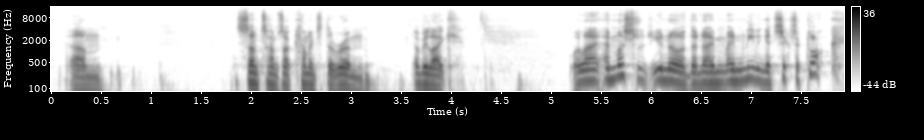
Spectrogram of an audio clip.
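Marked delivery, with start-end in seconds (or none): 5.2-7.9 put-on old man voice. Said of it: "my impersonation of, uh, my grandfather".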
